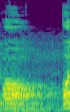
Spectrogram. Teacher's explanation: অ যখন আমরা বলি, আমার চোয়ালের দিকে লক্ষ্য করবে, অ বলতে গেলে এই চোয়ালটা বেশি ফাঁকা হয়ে যায়, ঠিক ডিমের মতো হয়ে যাবে। · ঠোঁট তেমন বাঁকা বা গোল হয় না, ঠোঁট তেমন বাঁকা বা গোল হয় না। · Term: বিবৃত বা স্বাভাবিক উচ্চারণ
